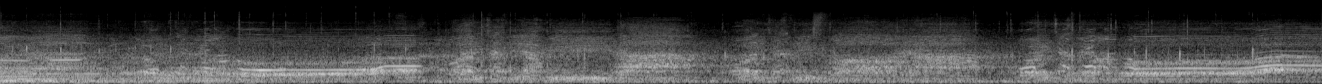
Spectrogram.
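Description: A huge stadium crowd sings and chants loudly together.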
